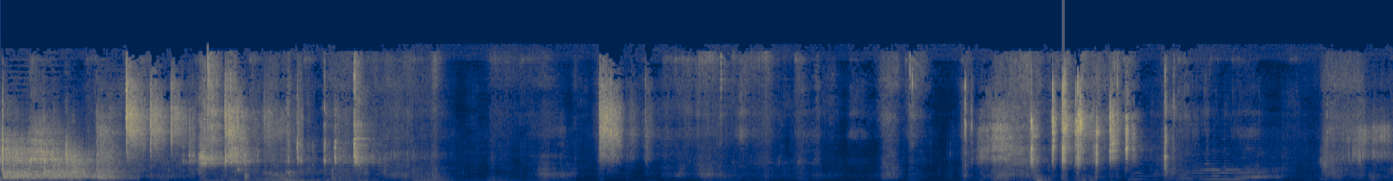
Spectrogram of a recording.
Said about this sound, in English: So I'm going to buy two dice. Roll both of them. I'll add that number together and hope that it's on the train.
